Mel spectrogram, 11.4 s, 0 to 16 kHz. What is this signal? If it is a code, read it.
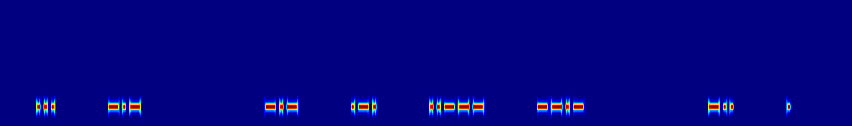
Morse code, heard as a keyed tone, about 25 wpm, spaced as for 10 wpm, 570 Hz. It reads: SK KR2Q DE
